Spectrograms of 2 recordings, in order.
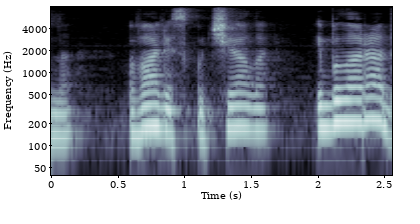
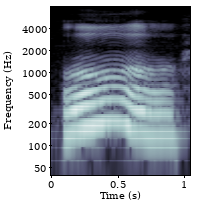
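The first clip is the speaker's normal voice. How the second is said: long, drawn-out mocking "oh"; mocking drawl; 4 dB louder than usual. A narrator's reading. Alla answers his hint, drawling mockingly. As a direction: stretch it out in derision. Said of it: "протянула она насмешливо".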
